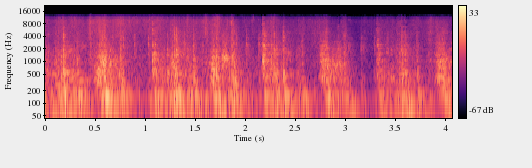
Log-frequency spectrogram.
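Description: Thatch mat-making machine clattering as its needles stitch thatching reed into a continuous mat, with the dry reed rustling as it is fed through. A dense, irregular run of rapid clicks and rustles.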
